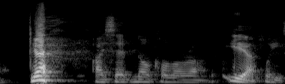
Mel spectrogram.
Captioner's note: laughs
